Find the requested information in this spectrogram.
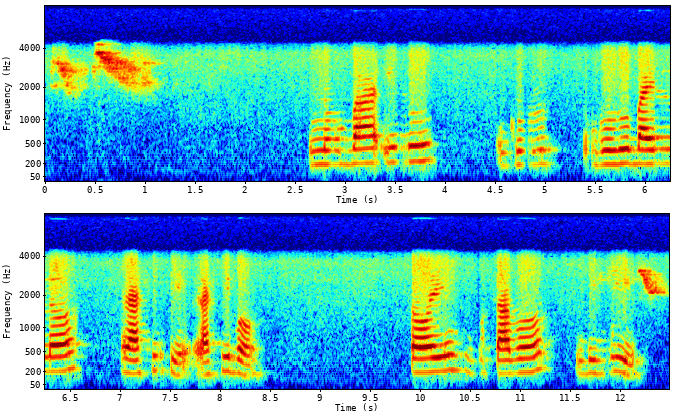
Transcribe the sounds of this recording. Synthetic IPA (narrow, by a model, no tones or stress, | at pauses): nubaʔilu | ɡuɹubajlːɔ | ɹakʰitiɹʔa̰kʰibɔ | tɔjɡutabɔ | bidi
